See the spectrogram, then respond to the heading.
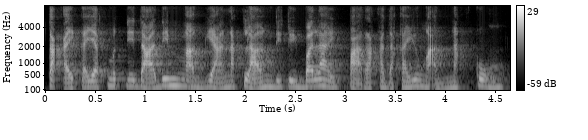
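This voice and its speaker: A woman's voice: low-pitched, moderate pace, sharp tone. An actress playing a proud, stubborn mother with plaintive, resistant delivery in a radio drama. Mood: wistful. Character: proud, stubborn mother, regretful about unfinished schooling. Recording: roomy, echoing drama recording.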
